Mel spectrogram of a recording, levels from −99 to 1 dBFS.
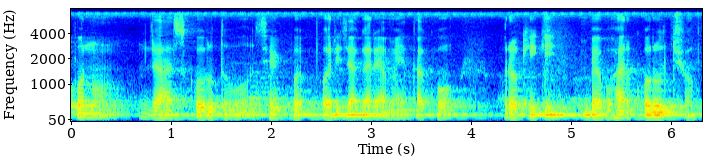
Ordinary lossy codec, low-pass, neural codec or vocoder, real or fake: none; 7.2 kHz; none; real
